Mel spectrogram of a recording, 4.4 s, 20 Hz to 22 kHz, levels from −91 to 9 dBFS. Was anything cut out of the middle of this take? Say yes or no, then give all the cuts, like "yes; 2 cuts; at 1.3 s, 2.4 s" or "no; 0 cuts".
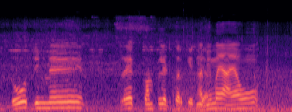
yes; 1 cut; at 3.1 s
